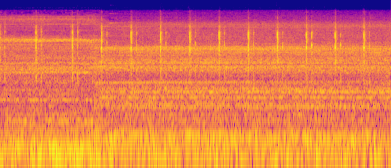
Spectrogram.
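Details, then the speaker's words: Chinese diesel heater in a van, just taken apart and reassembled and still noisy: a steady low roaring rumble with regular light ticks about three per second; the exhaust is loud. "okay so far so good I have got an air bubble there but I don't think it's gonna reach for the air in there does make a lot of noise"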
